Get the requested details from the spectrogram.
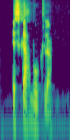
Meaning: carbuncle
- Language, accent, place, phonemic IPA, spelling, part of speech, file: French, France, Lyon, /ɛs.kaʁ.bukl/, escarboucle, noun, LL-Q150 (fra)-escarboucle.wav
